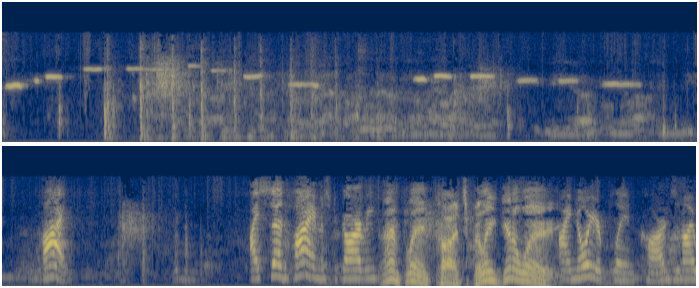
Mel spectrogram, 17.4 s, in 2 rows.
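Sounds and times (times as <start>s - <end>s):
man whistling while walking: 0.0s - 4.2s, 5.1s - 8.1s
speech: 11.9s - 17.3s.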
